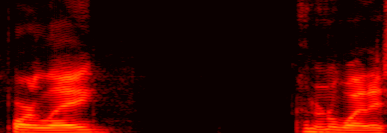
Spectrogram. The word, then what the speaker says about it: Parler: I said it was originally supposed to be pronounced parlay I don't know why they spelled it the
